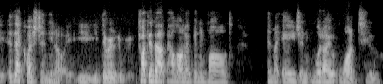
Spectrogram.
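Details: Adult woman with lifelong stuttering, very repetitious, with eye closures, worse when unwell and since COVID, recorded while having a cold; stuttering.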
